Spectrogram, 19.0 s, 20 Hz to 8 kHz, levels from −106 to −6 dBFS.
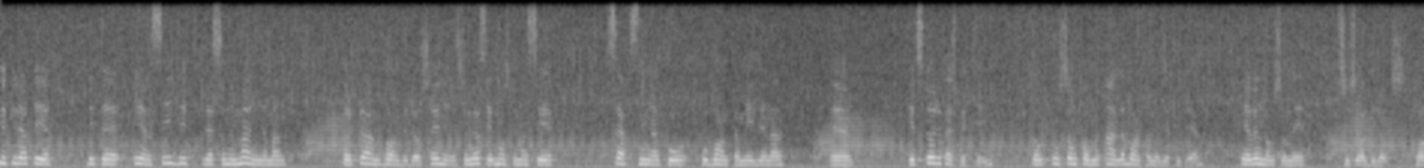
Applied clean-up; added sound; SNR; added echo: none; Trumpet + Stream; 14 dB; none.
